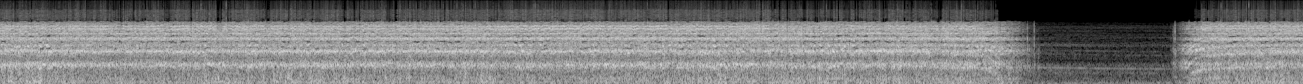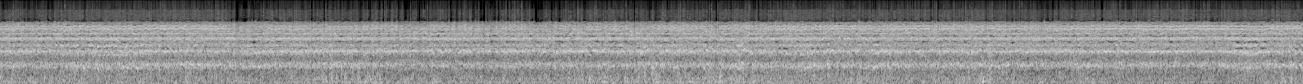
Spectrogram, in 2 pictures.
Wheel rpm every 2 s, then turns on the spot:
230, 230, 230, 230, 220, 30, 190, 220, 230, 240, 230, 230, 230.
none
